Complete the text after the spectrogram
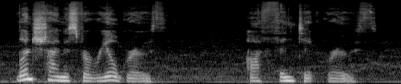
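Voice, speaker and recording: Over music in the background, a woman with a very deep, low pitch speaks at a fairly slow pace, her calm, soothing tone carried by lively intonation. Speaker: sleep story narrator. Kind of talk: sleep story narration. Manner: calm, slow, soothing.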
